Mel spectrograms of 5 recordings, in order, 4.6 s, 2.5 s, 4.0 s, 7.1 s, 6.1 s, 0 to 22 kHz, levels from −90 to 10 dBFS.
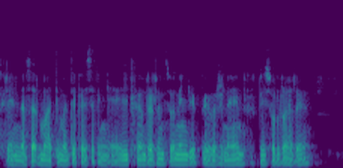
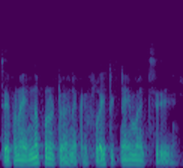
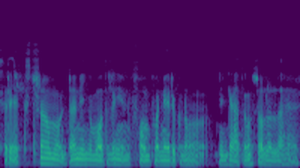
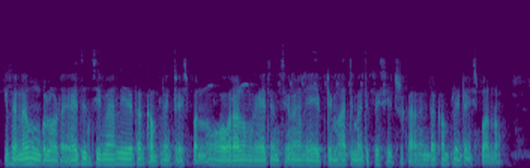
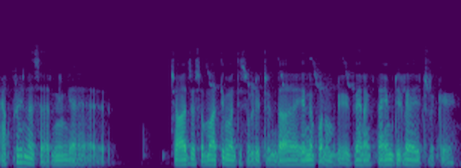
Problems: low volume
